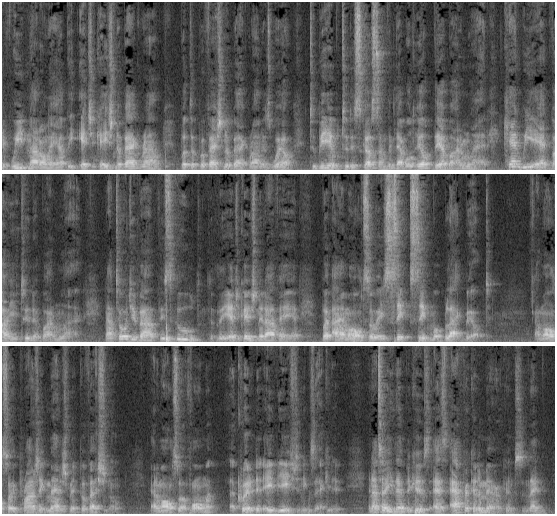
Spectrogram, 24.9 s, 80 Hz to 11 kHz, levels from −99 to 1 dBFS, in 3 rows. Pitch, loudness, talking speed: 120 Hz, -23 LUFS, 190 wpm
